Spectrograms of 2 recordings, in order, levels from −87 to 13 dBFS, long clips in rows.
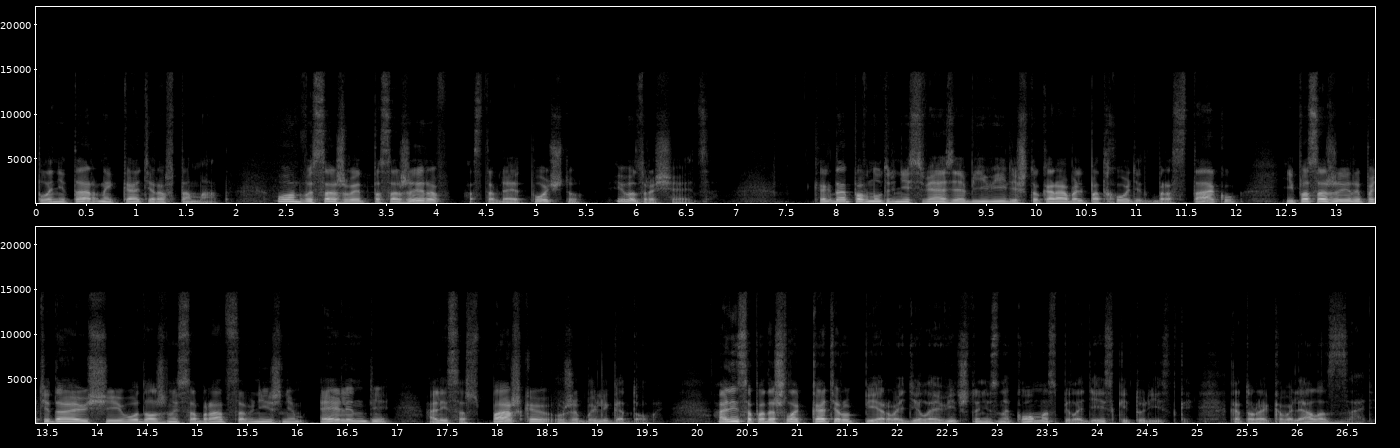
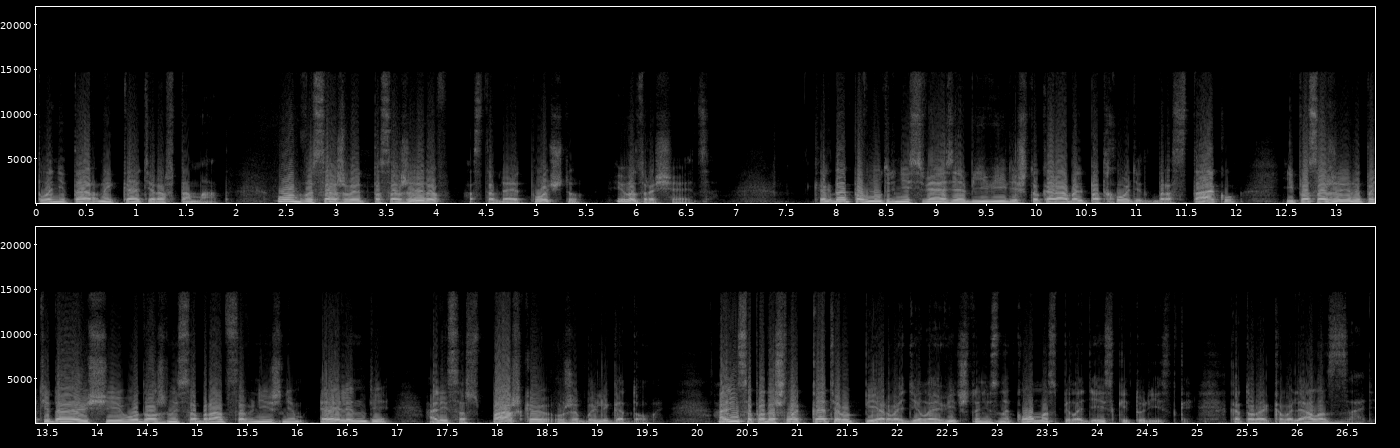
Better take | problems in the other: first | distortion; heavy; 10% of the sound clipped

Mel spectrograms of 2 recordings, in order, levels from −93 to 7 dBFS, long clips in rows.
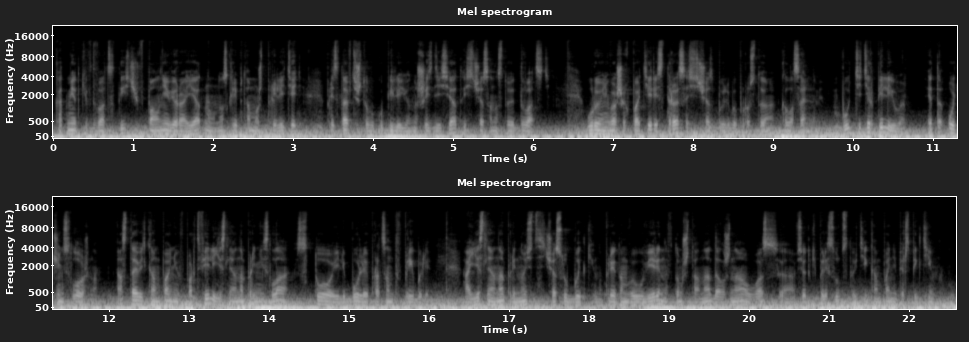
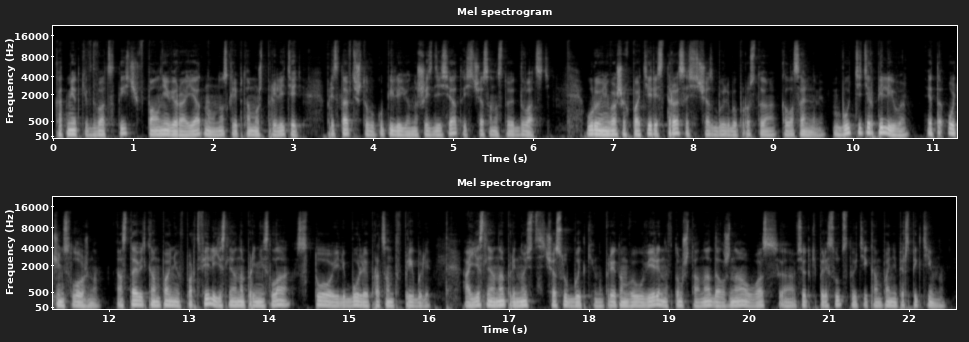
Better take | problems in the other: second | low rumble; loud; throughout; 8 dB below the speech

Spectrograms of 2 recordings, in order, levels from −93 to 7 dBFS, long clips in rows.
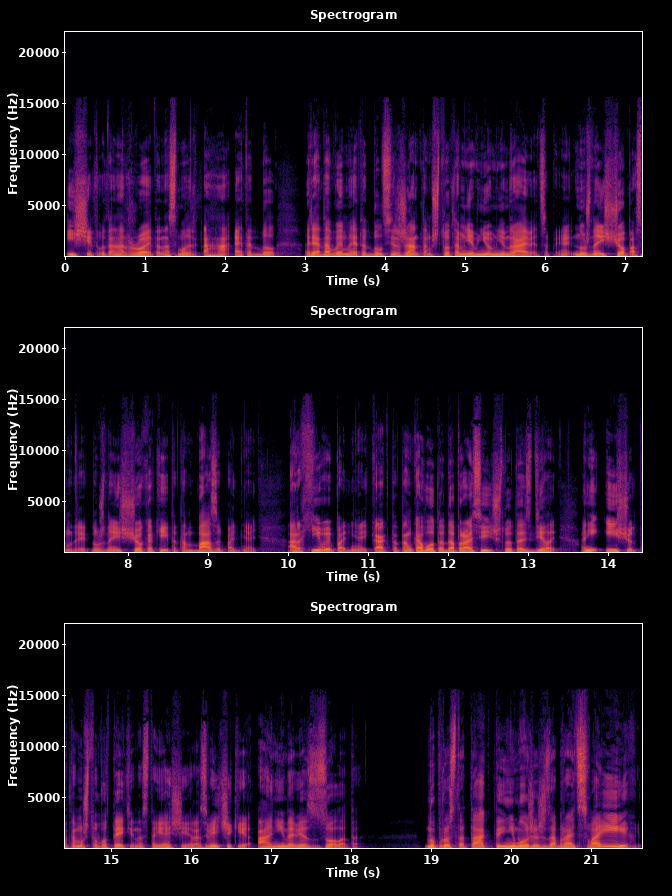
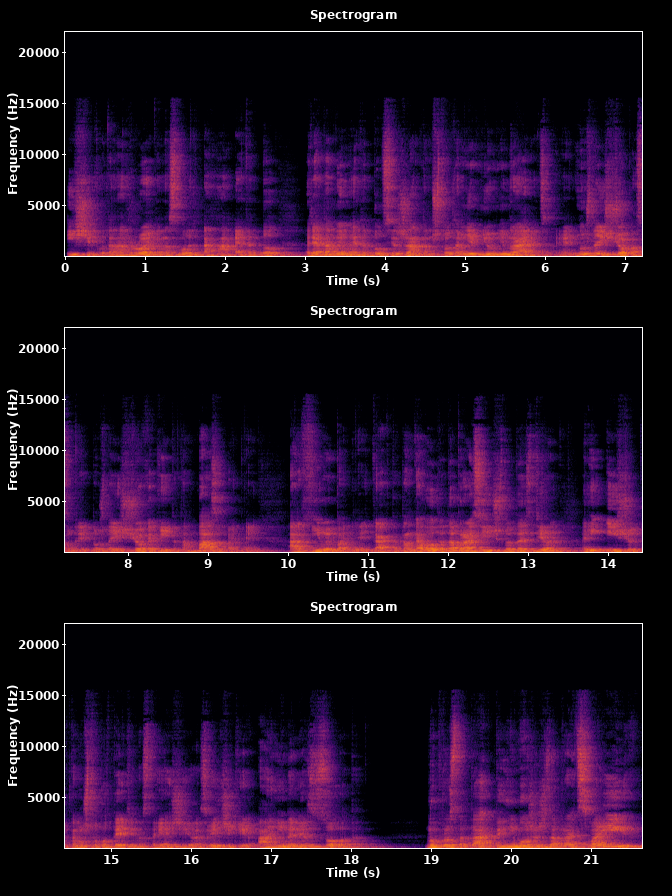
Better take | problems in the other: first | off-mic speech; far // room echo; noticeable; dies away in 0.6 s

